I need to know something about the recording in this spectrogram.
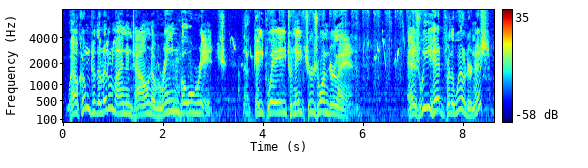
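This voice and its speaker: Folksy Old West tour guide, rural Western American drawl, high voice, very animated intonation, wry theme park narration, noisy ride ambience. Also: male voice. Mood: genial, wry. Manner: drawling, folksy dialect with chuckles.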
